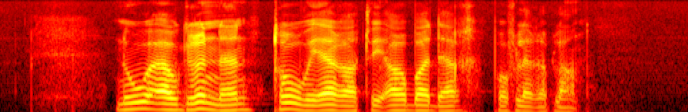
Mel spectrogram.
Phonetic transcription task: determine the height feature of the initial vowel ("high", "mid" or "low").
high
